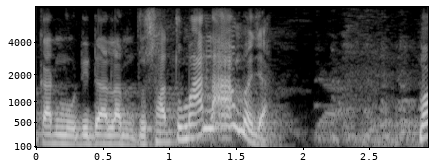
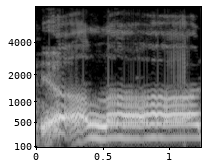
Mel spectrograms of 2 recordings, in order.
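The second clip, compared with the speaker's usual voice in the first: higher, slow hammed-up wail; drawn-out mock sob of a greedy husband; fake wailing; 4 semitones higher, much slower than usual. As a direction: stretch out a fake mourning cry. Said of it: "nangis bapak tuh".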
